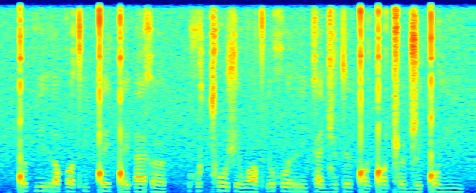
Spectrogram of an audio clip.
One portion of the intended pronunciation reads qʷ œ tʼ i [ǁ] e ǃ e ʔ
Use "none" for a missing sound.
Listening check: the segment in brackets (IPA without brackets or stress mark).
ǃ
